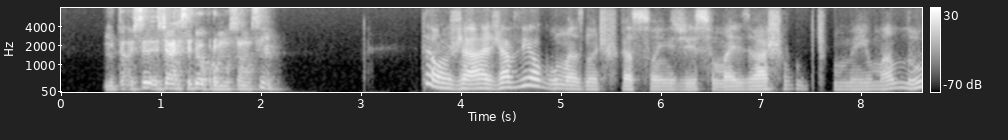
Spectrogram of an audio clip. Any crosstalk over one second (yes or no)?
no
